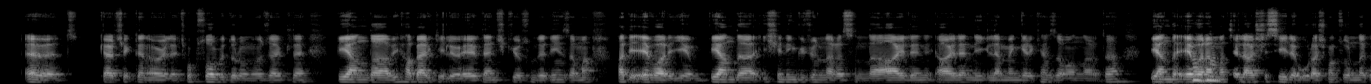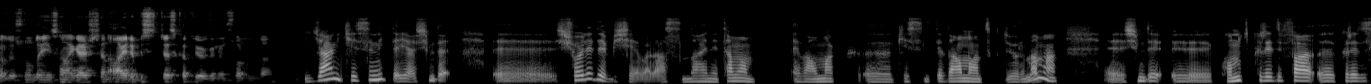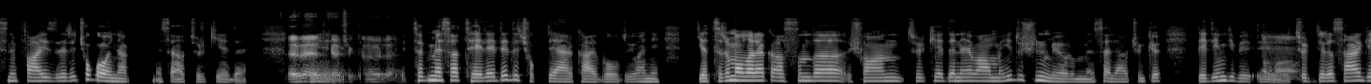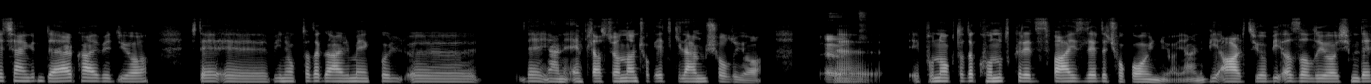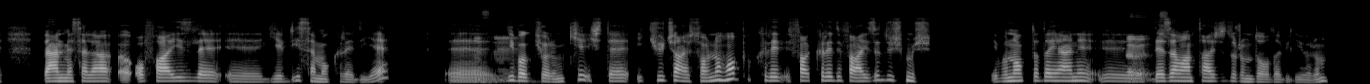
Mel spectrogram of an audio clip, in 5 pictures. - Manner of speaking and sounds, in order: other background noise
- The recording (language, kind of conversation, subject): Turkish, podcast, Ev almak mı, kiralamak mı daha mantıklı sizce?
